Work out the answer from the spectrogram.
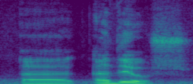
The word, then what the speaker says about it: Adeus: Adeus. That's how you say it in Portuguese.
